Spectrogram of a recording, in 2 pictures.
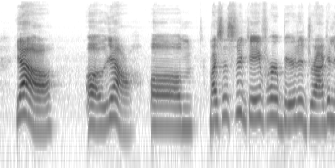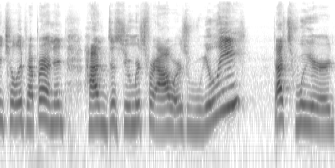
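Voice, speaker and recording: In a very clean recording with a silent background, a woman uses a raised, projected voice with a bright, sharp tone and ordinary pitch variation. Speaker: vtuber streamer. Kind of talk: casual live stream chat. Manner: stuttering, halting; fast, animated.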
